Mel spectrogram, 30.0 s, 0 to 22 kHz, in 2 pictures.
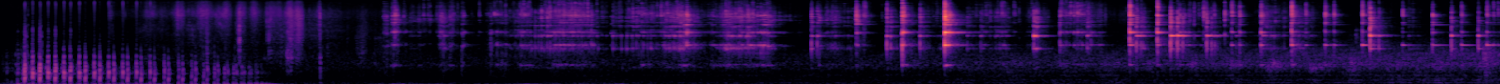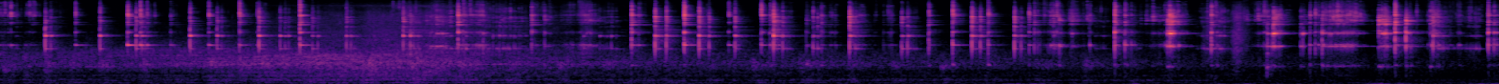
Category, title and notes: Soundscapes > Urban
small metal tubes brushed against concrete arrhythmically. A car also drives by. Recorded on a zoom h1n field recorder.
